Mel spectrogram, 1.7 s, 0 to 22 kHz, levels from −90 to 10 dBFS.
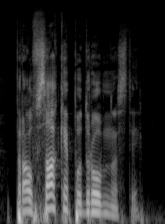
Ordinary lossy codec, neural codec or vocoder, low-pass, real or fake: none; none; 19.8 kHz; real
